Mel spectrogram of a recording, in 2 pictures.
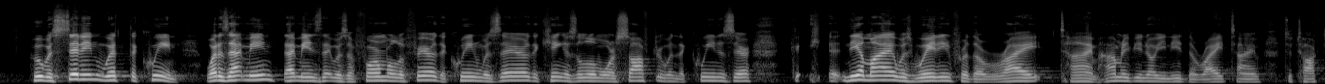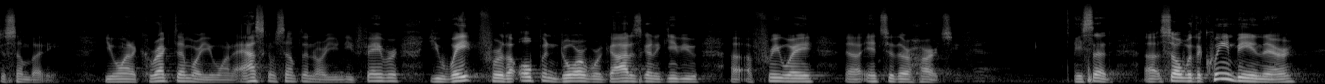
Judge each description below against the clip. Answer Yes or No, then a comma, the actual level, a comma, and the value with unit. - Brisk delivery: Yes, fast, 220 wpm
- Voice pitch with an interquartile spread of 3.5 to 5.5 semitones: Yes, average, 4.7 semitones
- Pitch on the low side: No, medium, 150 Hz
